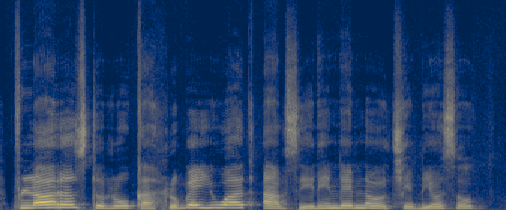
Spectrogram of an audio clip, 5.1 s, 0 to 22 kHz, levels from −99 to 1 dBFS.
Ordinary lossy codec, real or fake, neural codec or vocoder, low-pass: none; fake; codec, 44.1 kHz, 3.4 kbps, Pupu-Codec; none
